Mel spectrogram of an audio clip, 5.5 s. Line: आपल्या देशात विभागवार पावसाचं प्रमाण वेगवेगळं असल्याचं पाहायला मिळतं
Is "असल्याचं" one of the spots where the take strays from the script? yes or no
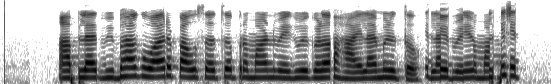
yes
